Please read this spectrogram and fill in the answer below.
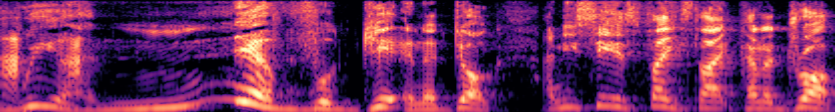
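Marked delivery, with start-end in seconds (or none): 0.1-2.5 mock emphatic anger, very slow, "never" stressed, not drawn out. Retelling telling a child off about a dog: retelling an angry outburst. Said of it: "I was angry at it all".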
